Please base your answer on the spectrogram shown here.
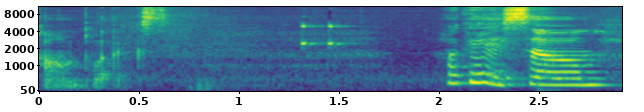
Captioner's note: machine beeps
